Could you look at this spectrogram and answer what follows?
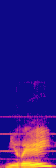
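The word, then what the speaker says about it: Mireille: membaca bahasa Prancisnya ya Jean itu zong ya mirei Nah itu cara membacanya seperti itu mirei Dan Jong memiliki anak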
